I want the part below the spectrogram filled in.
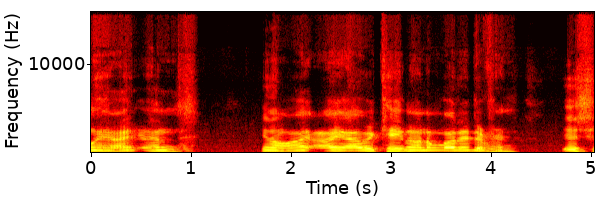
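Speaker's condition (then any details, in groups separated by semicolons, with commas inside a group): Cerebral palsy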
